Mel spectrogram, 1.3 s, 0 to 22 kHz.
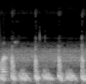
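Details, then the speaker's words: Rapid, regular whooshing Doppler ultrasound pulses at about 170 per minute: fetal heartbeat of an early pregnancy, played back from an ultrasound recording. "t the beginning of the ultrasound what was that that was the heartbeat and does that sound actually originate from the child that's being played back through the ultrasound yes it is"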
